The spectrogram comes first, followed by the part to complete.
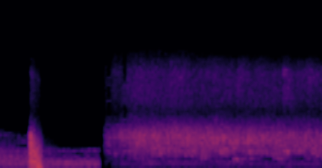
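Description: Shower head spraying water onto tiled walls, a steady hiss that starts about half a second in. It is preceded by a short sharp knock, the loudest moment.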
